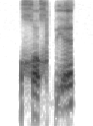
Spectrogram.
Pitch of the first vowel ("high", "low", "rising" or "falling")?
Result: low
